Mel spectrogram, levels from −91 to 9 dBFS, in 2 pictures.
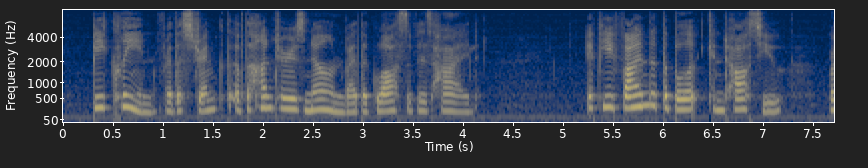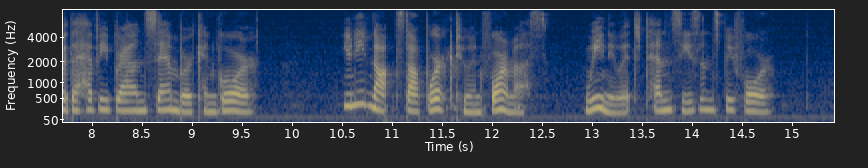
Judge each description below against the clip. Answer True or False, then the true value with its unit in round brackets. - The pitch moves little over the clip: False (3.6 semitones)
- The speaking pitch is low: False (225 Hz)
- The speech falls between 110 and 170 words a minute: False (180 wpm)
